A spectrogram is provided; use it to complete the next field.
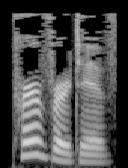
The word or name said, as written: pervertive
